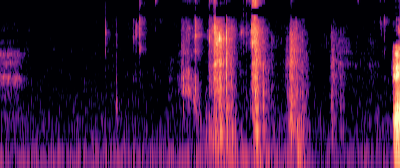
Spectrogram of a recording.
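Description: A person biting and chewing a tortilla chip loaded with cheese dip: about four crisp crunches in the second half.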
